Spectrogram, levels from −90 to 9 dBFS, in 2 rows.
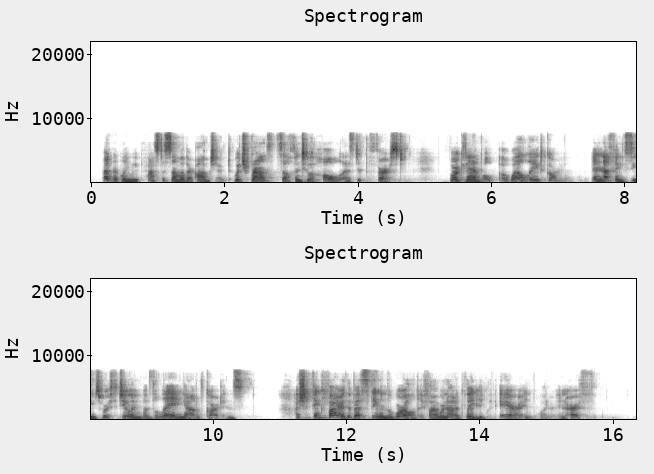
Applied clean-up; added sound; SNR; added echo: neural mask model DeepFilterNet 3.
